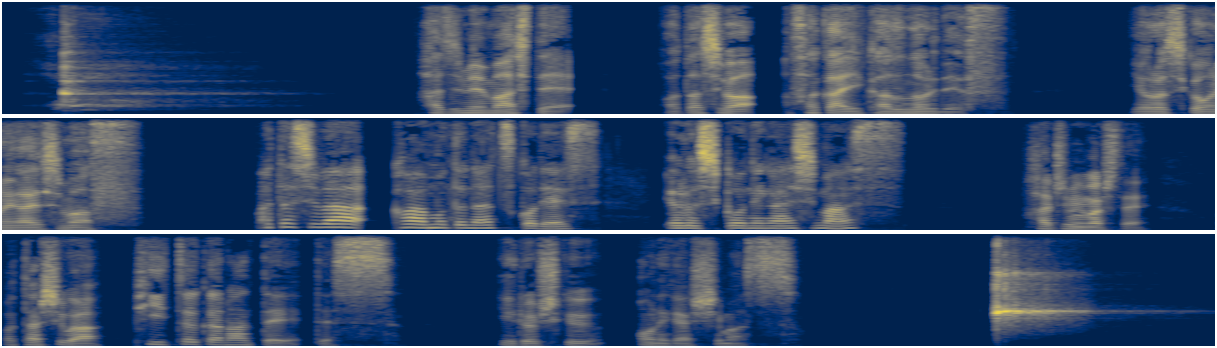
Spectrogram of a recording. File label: dialog; JapanesePod101; Beginner Season 1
